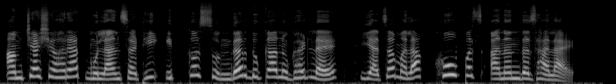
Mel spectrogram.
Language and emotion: Marathi, happy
